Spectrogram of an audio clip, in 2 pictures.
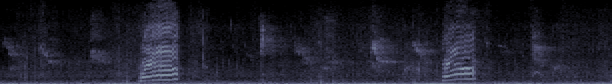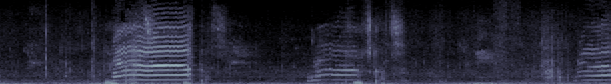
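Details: Calico stray in Morocco begging for affection and food, giving a few scattered meows, some sweeping upward sharply, with long gaps of low street noise and rustling between calls.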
